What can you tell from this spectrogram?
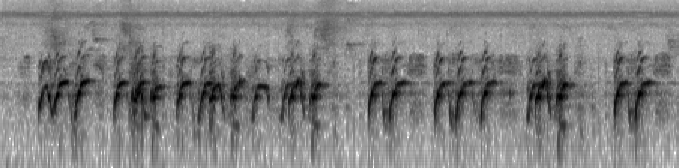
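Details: Zebra calling in a fast run of yelping, bark-like notes, each sliding up then down, grouped in short bursts with brief pauses; a steady faint high electronic whine runs throughout.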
